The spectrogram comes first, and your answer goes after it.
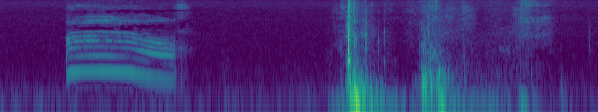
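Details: Cat indoors gives a single drawn-out meow that dips slightly in pitch, then after a pause come three heavy thumps and knocks, as of an attack or scuffle.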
